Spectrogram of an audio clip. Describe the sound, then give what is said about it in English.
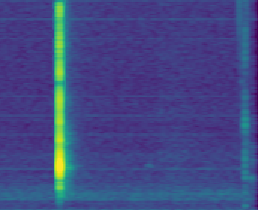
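A single crisp finger snap rings out, a sharp bright click that fades quickly against a faint background hum. “How certain are you that if you were to snap your fingers again, it would sound just like what you had imagined?”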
